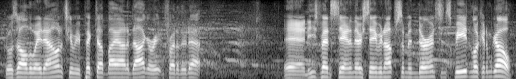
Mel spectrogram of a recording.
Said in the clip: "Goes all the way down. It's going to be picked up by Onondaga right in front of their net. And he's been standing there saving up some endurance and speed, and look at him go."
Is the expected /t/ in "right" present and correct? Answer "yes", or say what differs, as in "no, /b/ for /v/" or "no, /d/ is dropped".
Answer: no, /t/ is dropped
